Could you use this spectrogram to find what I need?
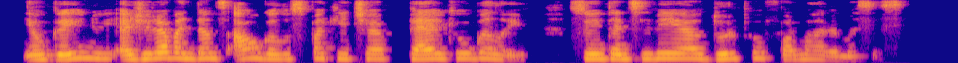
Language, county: Lithuanian, Panevėžys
